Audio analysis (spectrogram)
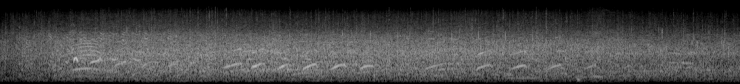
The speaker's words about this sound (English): Even a bad preacher is encouraged by amens and feedback and people getting excited and clapping. So the worse the preacher is, just come on, clap for him. Give him some more help, all right?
